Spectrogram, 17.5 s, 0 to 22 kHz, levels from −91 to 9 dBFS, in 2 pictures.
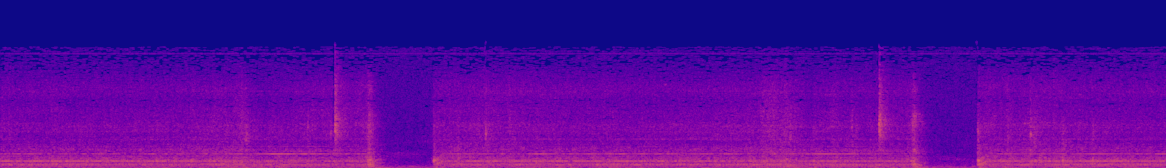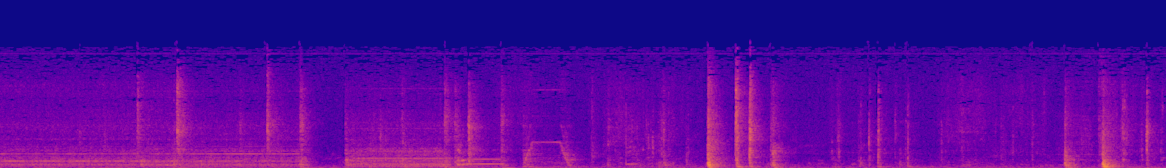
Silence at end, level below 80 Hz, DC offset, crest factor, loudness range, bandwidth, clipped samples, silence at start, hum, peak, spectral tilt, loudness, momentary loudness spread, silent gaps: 0 s; -70 dBFS; under 0.1%; 28 dB; 6 LU; 16 kHz; under 0.1%; 0 s; none; -10 dBFS; -3 dB/octave; -38 LUFS; 16 LU; none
